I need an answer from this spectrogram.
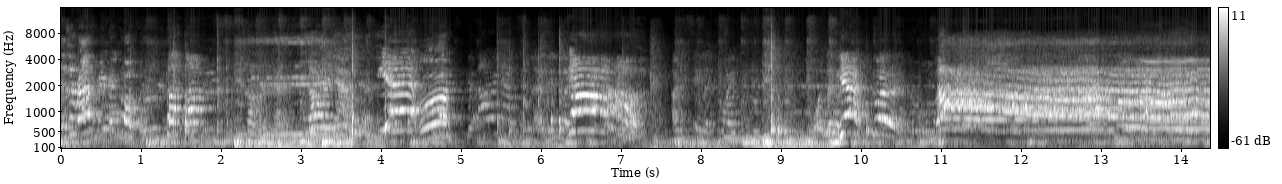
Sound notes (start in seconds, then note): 9.8 shouting altogether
